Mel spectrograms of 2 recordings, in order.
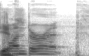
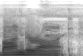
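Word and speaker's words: Bondurant: a teen driving program really how you say it I always thought was Bon Durant no it's Bob Bon Durant sorry Bob and um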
